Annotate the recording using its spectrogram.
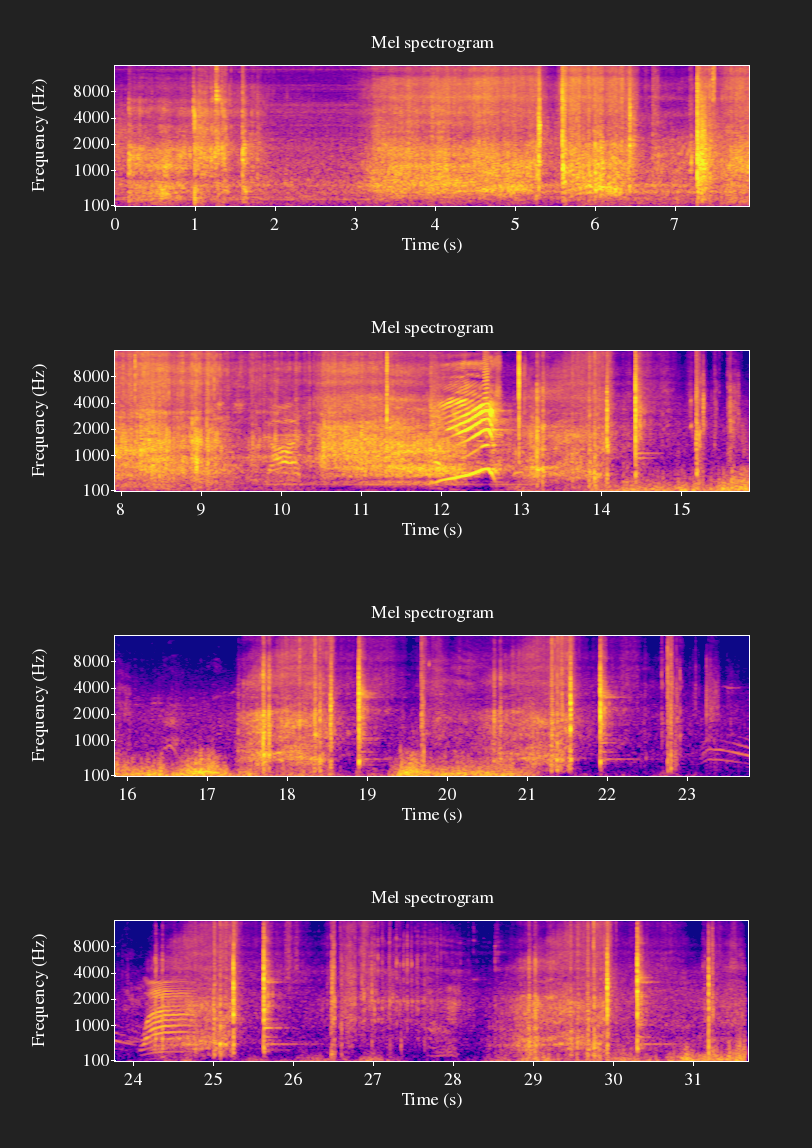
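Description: Skateboard on concrete and asphalt: the wheels roll with a rumble, broken by sharp pops and clacks as the tail snaps and the board and wheels slap down on landing. In one bail the board clatters away on its own.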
